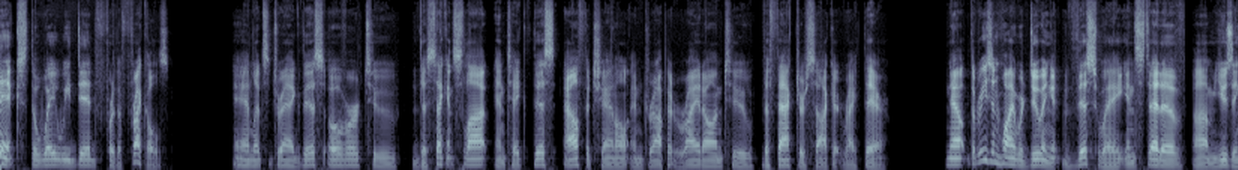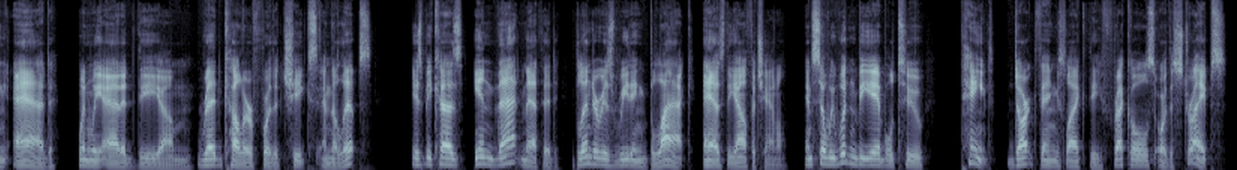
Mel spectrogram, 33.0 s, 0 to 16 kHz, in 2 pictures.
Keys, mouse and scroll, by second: 3.2 click, 6.6 click, 28.2 scroll up 4, 28.7 shift+middle click, 30.1-30.5 scroll down 2, 31.3 shift+middle click.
